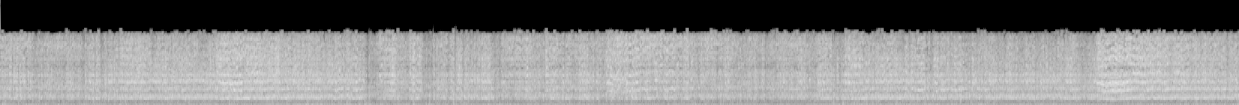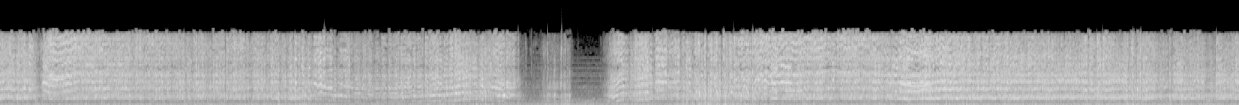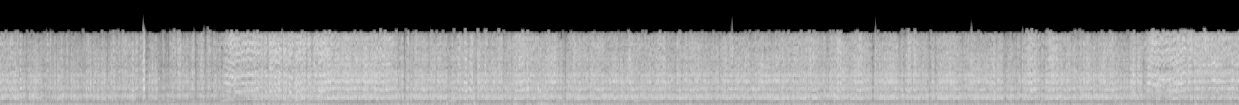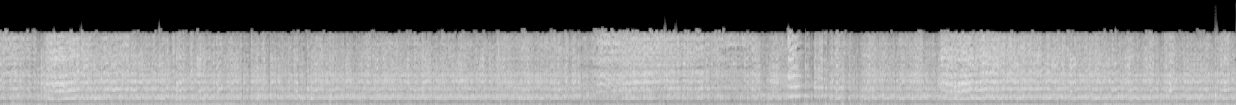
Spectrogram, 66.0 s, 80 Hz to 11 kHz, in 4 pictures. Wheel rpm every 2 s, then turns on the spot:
230, 230, 230, 230, 230, 230, 230, 230, 230, 230, 200, 130, 110, 210, 220, 230, 230, 230, 220, 240, 230, 230, 230, 230, 220, 230, 230, 240, 230, 230, 240, 230, 230.
none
